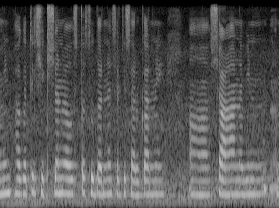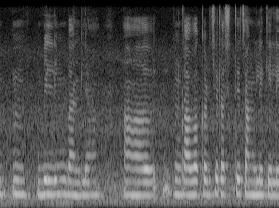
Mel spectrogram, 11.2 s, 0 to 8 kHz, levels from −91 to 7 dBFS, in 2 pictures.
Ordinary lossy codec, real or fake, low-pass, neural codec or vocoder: none; real; 7.2 kHz; none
